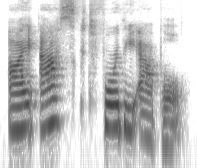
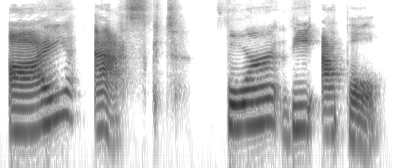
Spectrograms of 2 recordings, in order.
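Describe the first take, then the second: First: The consonants are softened and words flow together. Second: Each consonant is sharply and separately articulated. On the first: "getting through those a little bit quicker and just muting those" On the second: "We're going to be slightly over articulated first"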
